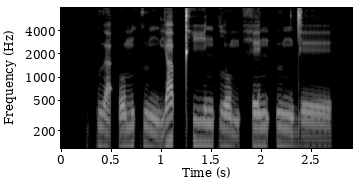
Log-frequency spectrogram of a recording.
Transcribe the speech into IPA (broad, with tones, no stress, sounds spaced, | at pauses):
p ɯ˨˩ a̯ ʔ o˦˥ m k ɯ˨˩ ŋ j a˥˩ p̚ kʰ iː˧ n p l o˩˦ m h e˦˥ n ʔ ɯ˧ ŋ d eː˧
